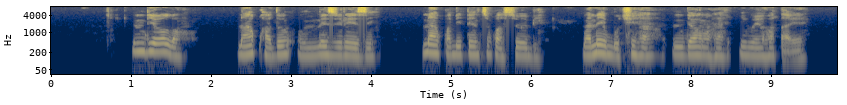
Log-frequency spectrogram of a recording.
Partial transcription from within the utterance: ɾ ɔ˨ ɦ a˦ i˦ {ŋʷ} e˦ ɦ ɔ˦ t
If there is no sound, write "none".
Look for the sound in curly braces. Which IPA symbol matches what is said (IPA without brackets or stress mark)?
ŋʷ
